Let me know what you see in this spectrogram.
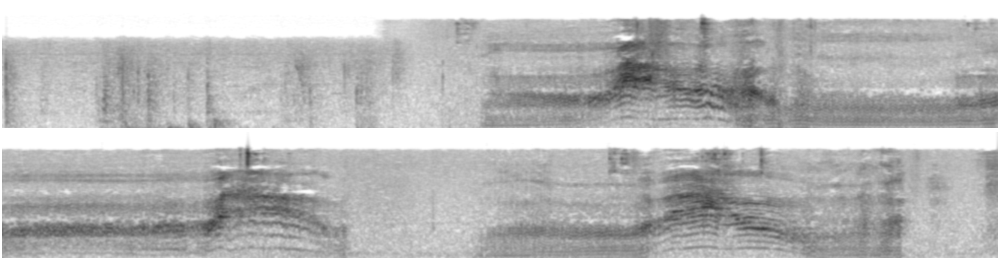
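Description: Siamese cat growling low and steadily at a dog, breaking three times into long yowls that rise and fall in pitch: a threat display in a standoff.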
